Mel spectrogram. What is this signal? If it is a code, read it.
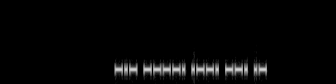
Morse code, heard as a keyed tone, about 50 wpm, 700 Hz. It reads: K9PGA
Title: USA Call Signs - 3x Character Spacing - 50wpm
